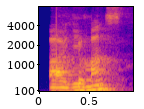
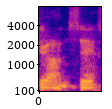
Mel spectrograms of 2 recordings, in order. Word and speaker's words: Johans: Johans? Hi, good evening. It's actually pronounced Johanse.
